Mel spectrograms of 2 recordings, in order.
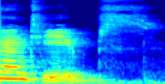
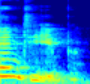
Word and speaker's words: Antibes: When we got to Antibes, it's not, you don't pronounce the S because it's French. When we got to Antibes, we started by, it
